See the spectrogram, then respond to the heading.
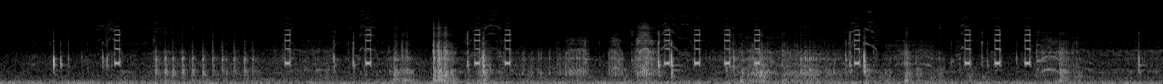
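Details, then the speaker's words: Traxxas TRX-4 Sport with Hobbywing Fusion 1800 2-in-1 motor: short, sharp high beeps whenever steering works hard, as the servo draws heavy current and sags battery voltage; low-battery warning. "Maybe you can hear is the battery warning. Every time I turn, the servo draws a ton of current and causes the battery's voltage to drop."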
